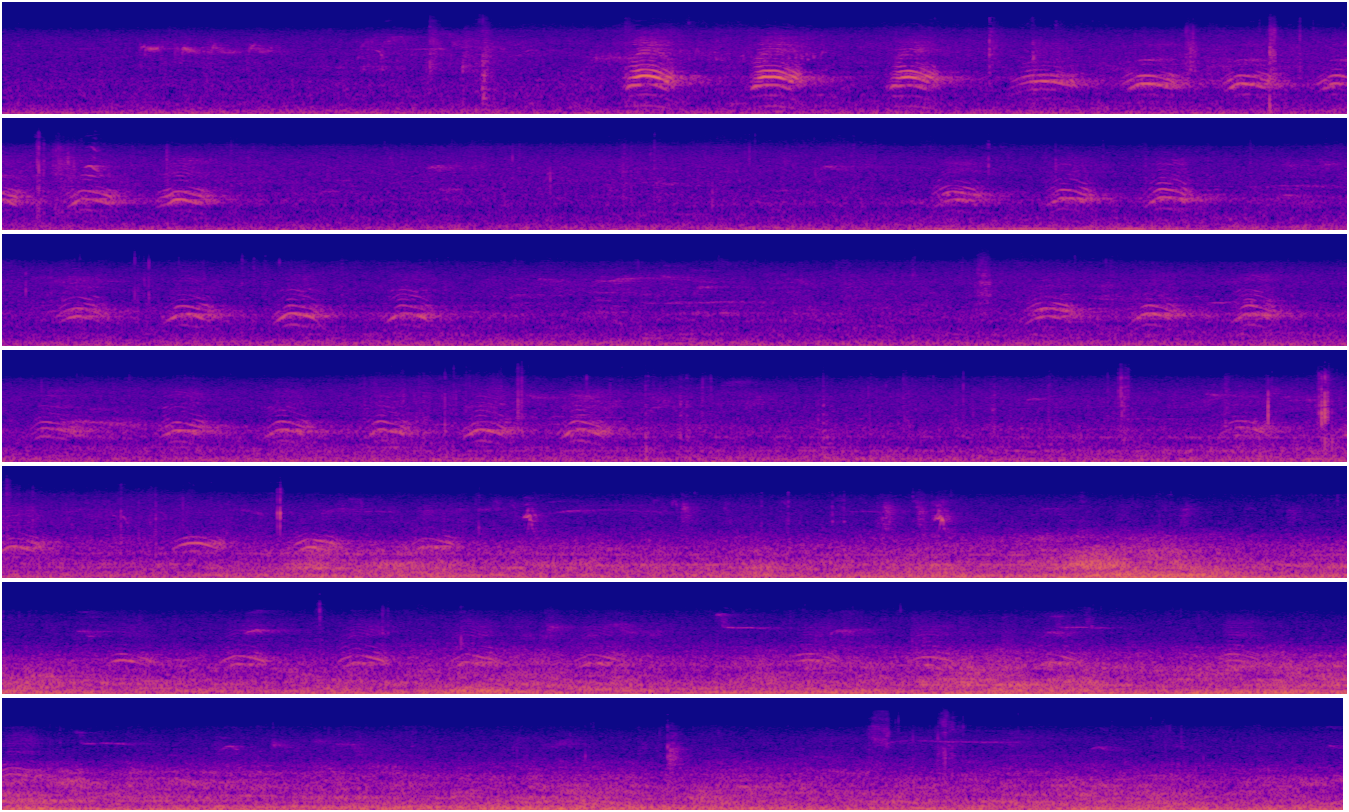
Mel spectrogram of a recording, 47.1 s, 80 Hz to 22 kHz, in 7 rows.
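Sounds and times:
crow cawing: 3.1 - 7.9, 11.4 - 12.8, 13.8 - 15.7, 18.6 - 23.3, 26.3 - 27.2, 27.8 - 29.2, 34.2 - 36.8.

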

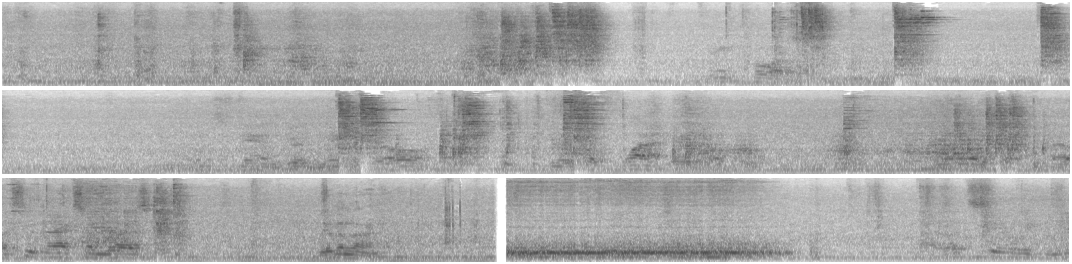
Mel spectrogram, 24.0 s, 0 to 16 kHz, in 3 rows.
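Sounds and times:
metal scraping clatter: 3.4 - 4.6.

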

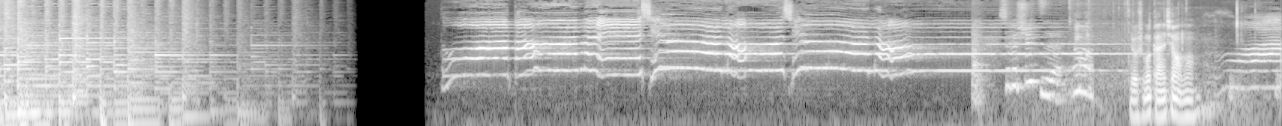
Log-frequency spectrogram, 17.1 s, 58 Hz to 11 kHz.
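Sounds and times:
woman singing unaccompanied: 5.9 - 15.1.

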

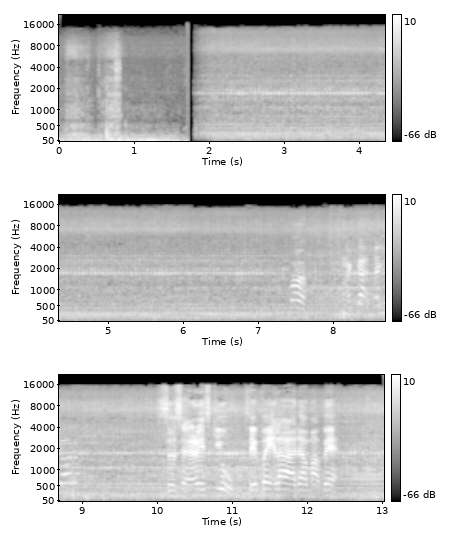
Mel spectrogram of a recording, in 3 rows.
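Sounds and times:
outboard motor running: 1.8 - 13.0.

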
